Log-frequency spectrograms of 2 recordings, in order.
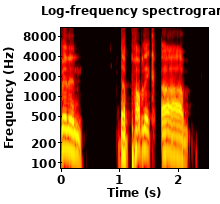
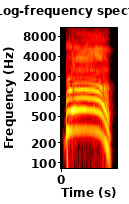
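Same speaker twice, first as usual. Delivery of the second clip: excited outburst; 11 semitones higher than usual. Real, not acted. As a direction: blurt it out, floored by what you just heard. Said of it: "for seeming so freaking excited".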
